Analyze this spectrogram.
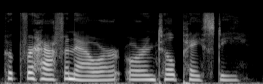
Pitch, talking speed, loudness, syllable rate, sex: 220 Hz, 180 wpm, -18 LUFS, 4.0 syllables/s, female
